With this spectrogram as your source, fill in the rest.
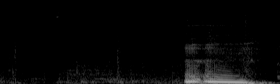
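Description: A bright game chime rings.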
